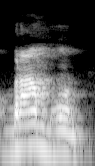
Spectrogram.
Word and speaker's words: ব্রাহ্মণ: ধর হর সাথে ম ব্রাহ্মণ এইযে ভাই এটি হচ্ছে হর সাথে মর সাথে ম যুক্ত হয়েছে তার মানে মর উচ্চারণ আগে হ পর চলে যাবে যেমন ভাইয়া খেয়াল করে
